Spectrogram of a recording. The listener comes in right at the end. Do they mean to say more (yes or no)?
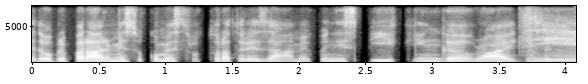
yes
